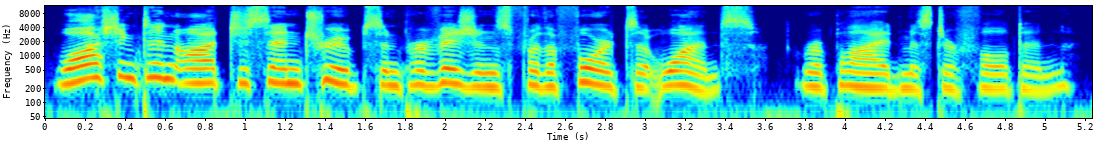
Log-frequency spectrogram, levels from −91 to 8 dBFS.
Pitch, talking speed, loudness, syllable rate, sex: 240 Hz, 170 wpm, -19 LUFS, 4.3 syllables/s, female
